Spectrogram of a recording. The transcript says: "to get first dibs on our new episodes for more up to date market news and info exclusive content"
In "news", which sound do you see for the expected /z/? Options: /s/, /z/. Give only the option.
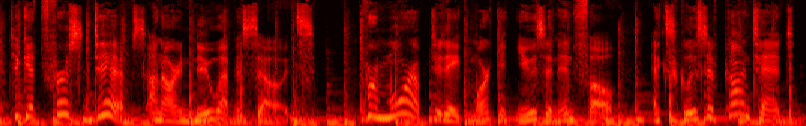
/z/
